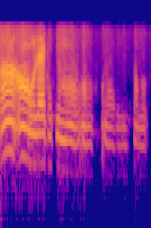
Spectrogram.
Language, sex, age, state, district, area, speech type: Assamese, female, 60+, Assam, Lakhimpur, urban, conversation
